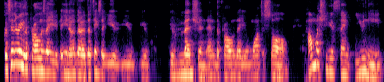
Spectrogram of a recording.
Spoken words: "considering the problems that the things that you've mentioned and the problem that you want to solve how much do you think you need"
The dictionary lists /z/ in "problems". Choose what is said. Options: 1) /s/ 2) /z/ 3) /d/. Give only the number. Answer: 2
